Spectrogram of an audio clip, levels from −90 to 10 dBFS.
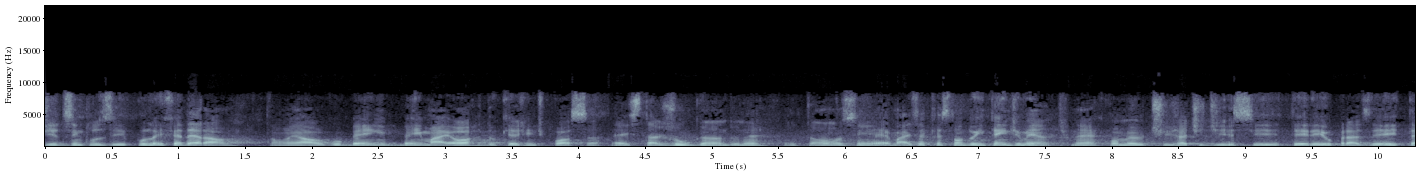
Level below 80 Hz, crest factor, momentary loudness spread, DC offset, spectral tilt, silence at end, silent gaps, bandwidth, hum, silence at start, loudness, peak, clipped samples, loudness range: -54 dBFS; 18 dB; 6 LU; under 0.1%; -4.5 dB/octave; 0 s; none; 9 kHz; none; 0 s; -23 LUFS; -4 dBFS; under 0.1%; 1 LU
